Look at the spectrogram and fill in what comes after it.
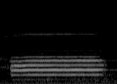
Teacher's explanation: For ha and ayn, you pronounce them from the middle part of your throat.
